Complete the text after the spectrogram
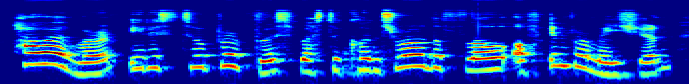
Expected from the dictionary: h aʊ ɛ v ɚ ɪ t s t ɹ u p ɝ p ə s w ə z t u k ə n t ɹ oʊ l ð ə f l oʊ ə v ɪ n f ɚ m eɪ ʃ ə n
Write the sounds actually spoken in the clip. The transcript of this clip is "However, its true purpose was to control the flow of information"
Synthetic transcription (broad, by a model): h aʊ ɛ v ɚ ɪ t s t u p ɝ p ə s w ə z t u k ə n t ɹ oʊ l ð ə f l oʊ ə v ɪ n f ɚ m eɪ ʃ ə n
